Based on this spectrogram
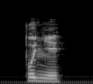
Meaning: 1. to catch 2. to grab, to grasp 3. to seize 4. to be arrested or frozen (by a notion or emotion) 5. to surprise, to run into, to find out (someone in the act of wrongdoing, someone in hiding)
- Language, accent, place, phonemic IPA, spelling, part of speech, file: French, France, Lyon, /pɔ.ɲe/, pogner, verb, LL-Q150 (fra)-pogner.wav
